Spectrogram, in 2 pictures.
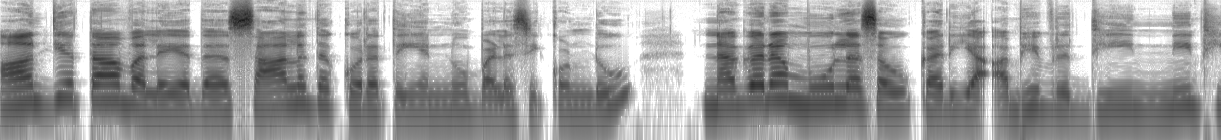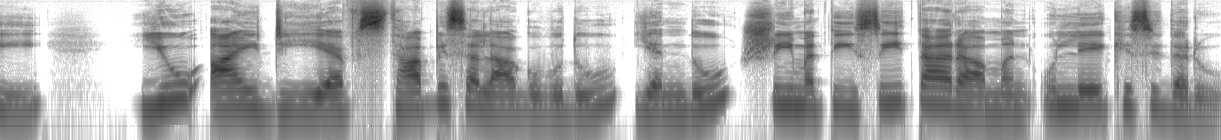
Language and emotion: Kannada, neutral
